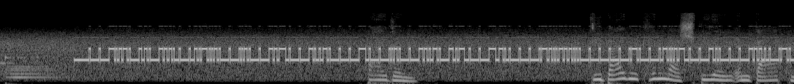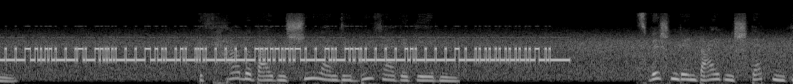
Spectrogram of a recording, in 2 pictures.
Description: RTTY (75 baud, 850 Hz shift), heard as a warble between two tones, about 1600 Hz centre, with radio static. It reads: I GUESS THATS ANOTHER REASON PEOPLE FOCUS IN ON HIM.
